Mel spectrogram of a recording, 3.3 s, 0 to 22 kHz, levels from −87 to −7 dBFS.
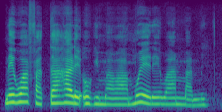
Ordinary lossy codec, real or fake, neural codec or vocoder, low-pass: none; fake; codec, 44.1 kHz, 7.8 kbps, Pupu-Codec; none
